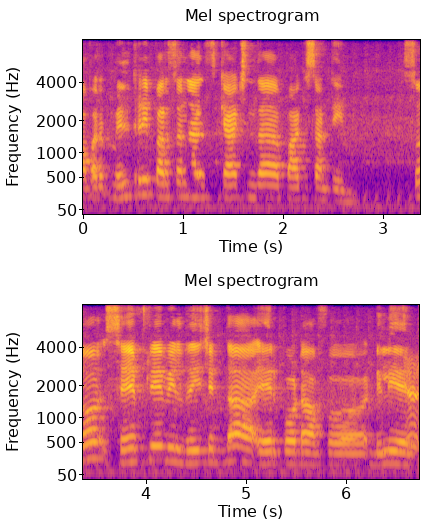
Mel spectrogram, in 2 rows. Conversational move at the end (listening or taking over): taking over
